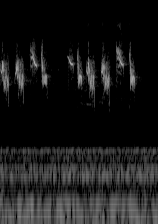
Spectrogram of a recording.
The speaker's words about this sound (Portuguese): Em jardins, parques, matas e bosques, é comum avistar-se e ouvir-se nestas alturas do ano. É o papa-moscas preto.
